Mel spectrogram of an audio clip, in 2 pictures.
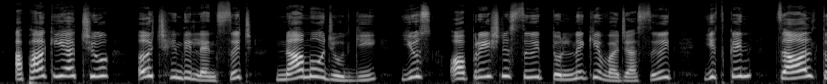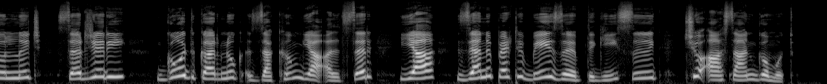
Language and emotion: Kashmiri, neutral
